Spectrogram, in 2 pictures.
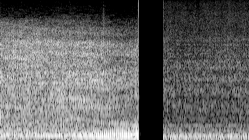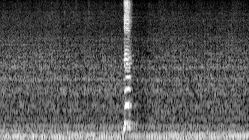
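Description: A heavy truck engine rumbles nearby.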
